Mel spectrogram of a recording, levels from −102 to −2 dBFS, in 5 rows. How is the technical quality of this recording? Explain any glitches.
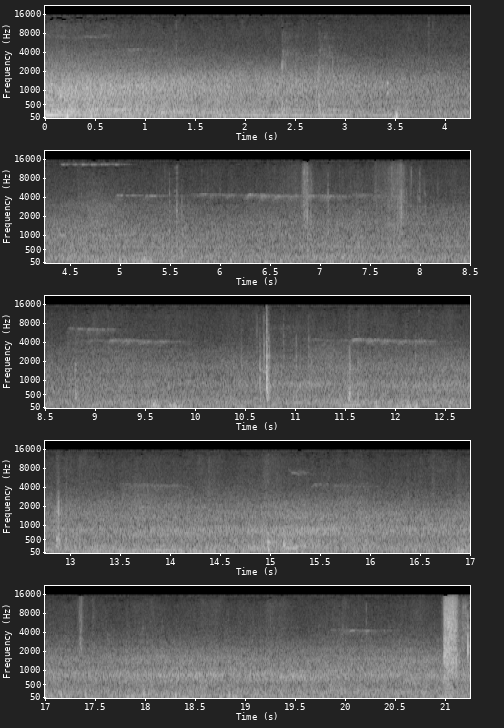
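The recording has two glitches, both compressed frames skipped. At 3.42 to 3.45 s, roughly 150 ms of audio vanishes. At 8.29 s, about 50 ms goes. Whole compressed frames were lost or rejected as damaged. Each time, the audio jumps ahead by the length of the missing frames.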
